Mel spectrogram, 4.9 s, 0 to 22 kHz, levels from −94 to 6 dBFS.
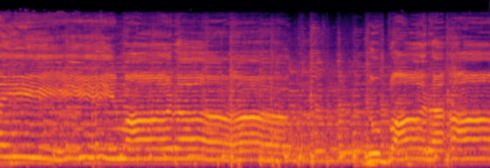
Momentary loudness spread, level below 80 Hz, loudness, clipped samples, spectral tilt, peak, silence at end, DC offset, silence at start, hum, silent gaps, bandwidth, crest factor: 5 LU; -48 dBFS; -14 LUFS; under 0.1%; -4 dB/octave; 0 dBFS; 0 s; under 0.1%; 0 s; none; none; 17 kHz; 14 dB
